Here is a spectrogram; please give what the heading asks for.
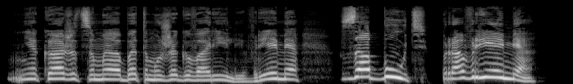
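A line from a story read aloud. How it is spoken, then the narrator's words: Shouting. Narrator (Russian): крикнула я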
